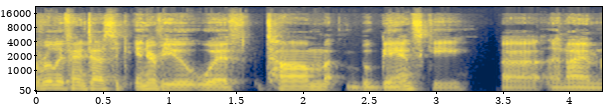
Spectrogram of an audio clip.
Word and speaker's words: Bugansky: stop recording yeah we are here with tom buganski is that i'm not sure i'm i've been pronouncing your last name correctly you did you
